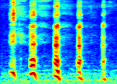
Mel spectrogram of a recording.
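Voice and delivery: high gleeful snicker; high, sly villain's chuckle; wicked little laugh. A narrator's reading. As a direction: laugh like the trap just snapped shut. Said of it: "Rumpel said with a laugh".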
